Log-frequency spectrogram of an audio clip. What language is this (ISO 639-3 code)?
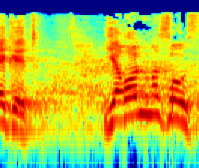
heb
